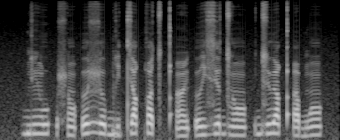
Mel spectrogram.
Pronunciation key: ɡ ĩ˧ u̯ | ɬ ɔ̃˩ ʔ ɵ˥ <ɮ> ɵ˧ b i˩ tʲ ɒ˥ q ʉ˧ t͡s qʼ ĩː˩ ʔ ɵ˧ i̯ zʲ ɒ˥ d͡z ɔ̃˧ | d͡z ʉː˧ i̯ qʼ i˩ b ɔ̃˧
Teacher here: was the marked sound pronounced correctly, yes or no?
yes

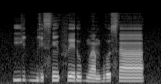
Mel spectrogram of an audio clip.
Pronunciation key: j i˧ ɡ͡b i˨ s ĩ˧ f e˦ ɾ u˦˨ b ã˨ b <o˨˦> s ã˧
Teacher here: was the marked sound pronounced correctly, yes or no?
yes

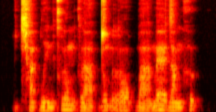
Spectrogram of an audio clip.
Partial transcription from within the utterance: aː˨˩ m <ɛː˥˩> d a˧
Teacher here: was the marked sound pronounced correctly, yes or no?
yes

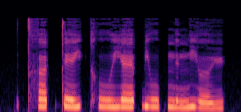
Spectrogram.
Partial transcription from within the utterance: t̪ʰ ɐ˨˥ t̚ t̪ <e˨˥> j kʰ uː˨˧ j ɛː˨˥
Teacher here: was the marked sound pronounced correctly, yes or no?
yes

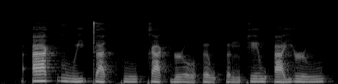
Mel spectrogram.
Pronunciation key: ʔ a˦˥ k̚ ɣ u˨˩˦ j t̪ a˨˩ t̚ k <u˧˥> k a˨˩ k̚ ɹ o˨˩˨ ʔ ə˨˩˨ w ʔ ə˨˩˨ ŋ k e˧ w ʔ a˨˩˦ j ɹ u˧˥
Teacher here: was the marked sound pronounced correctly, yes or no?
no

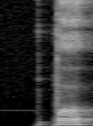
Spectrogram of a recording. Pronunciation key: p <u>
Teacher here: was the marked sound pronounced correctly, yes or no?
no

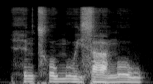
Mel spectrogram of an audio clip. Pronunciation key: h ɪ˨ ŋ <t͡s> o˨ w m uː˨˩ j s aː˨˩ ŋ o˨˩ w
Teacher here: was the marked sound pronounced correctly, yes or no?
no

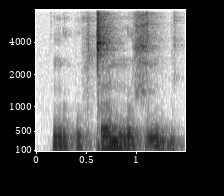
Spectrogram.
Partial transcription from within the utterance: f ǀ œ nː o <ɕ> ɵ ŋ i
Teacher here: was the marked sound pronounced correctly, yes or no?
yes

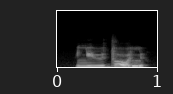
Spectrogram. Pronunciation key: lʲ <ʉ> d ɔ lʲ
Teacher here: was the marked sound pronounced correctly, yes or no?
yes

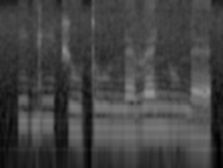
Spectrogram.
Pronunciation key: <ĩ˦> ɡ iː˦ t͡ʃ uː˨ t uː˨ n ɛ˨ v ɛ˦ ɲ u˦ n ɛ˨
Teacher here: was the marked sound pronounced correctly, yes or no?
no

